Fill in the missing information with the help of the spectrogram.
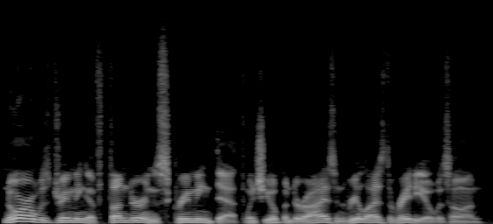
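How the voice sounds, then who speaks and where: A man's voice: mid-range voice, lively intonation, brisk, heavy background noise. A man reading his own novel aloud as scripted audiobook narration.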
